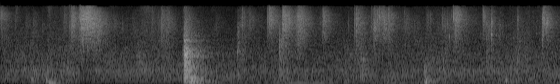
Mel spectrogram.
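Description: Soft rustling of sports-bra fabric being handled and shaken out, with a couple of brief sharper rustles about half a second and a second and a half in.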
